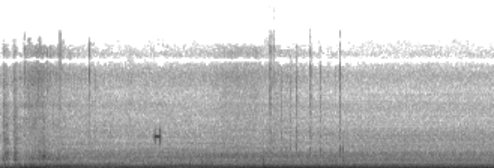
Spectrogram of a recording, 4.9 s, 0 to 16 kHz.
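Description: A Toyota 2JZ straight-six cranking and catching in the first half-second, then settling into a steady, smooth idle.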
